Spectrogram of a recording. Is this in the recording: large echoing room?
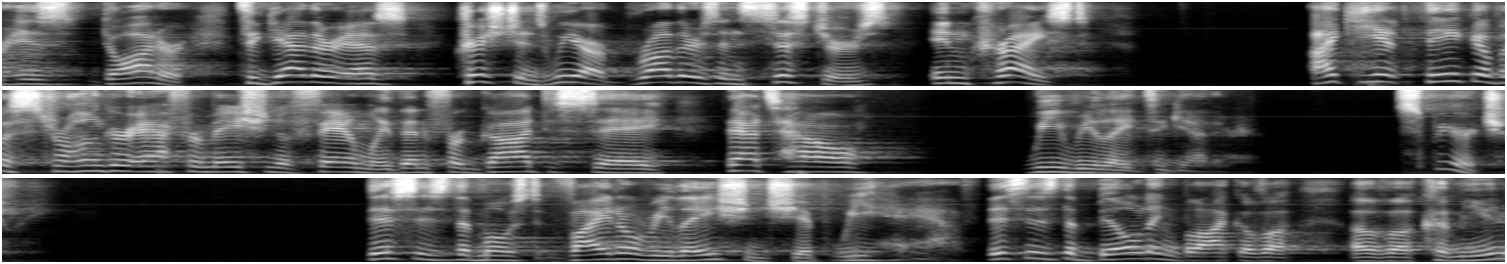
yes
